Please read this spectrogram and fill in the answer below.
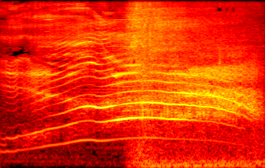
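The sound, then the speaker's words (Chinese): A deep, angry roar from a man that grows steadily louder and climbs in pitch, turning rougher and noisier in its second half before holding steady, with no speech. “一声低沉的怒吼从唐三口中响起，渐渐的，吼声逐渐变得嘹亮起来”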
